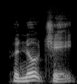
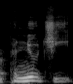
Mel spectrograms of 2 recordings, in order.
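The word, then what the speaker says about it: penuche: There's nothing for Thursday, but July 22nd, it is Pinoche Day or Panucci Day. Either way how you say it, Panucci is basically a brown sugar esque type candy.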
